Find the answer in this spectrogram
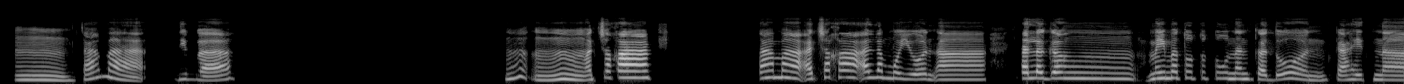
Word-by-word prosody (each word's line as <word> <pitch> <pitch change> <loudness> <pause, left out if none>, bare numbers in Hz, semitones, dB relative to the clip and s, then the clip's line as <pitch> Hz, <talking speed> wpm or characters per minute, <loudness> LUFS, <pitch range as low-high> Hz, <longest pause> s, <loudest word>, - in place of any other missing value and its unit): Hmm, 210 -3 -5
tama, 255 - -2 0.3
'di 230 +3 -6
ba? 200 +5 +2 2.7
Mm, 230 - -3
at 220 - +1
tsaka 310 +1 +8 1.1
tama, 310 -2 +2
at 245 - +2
tsaka 330 +1 +1
alam 320 -1 -3
mo 280 -1 -4
yun, 235 -1 -3
ah, 225 0 +1 0.4
talagang 280 0 +3 0.8
may 275 +3 +3
matututunan 280 -3 -4
ka 220 -3 +1
dun 220 -4 -5
kahit 225 +1 -2
na 215 -1 -1
250 Hz, 90 wpm, -23 LUFS, 215-290 Hz, 2.7 s, tsaka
